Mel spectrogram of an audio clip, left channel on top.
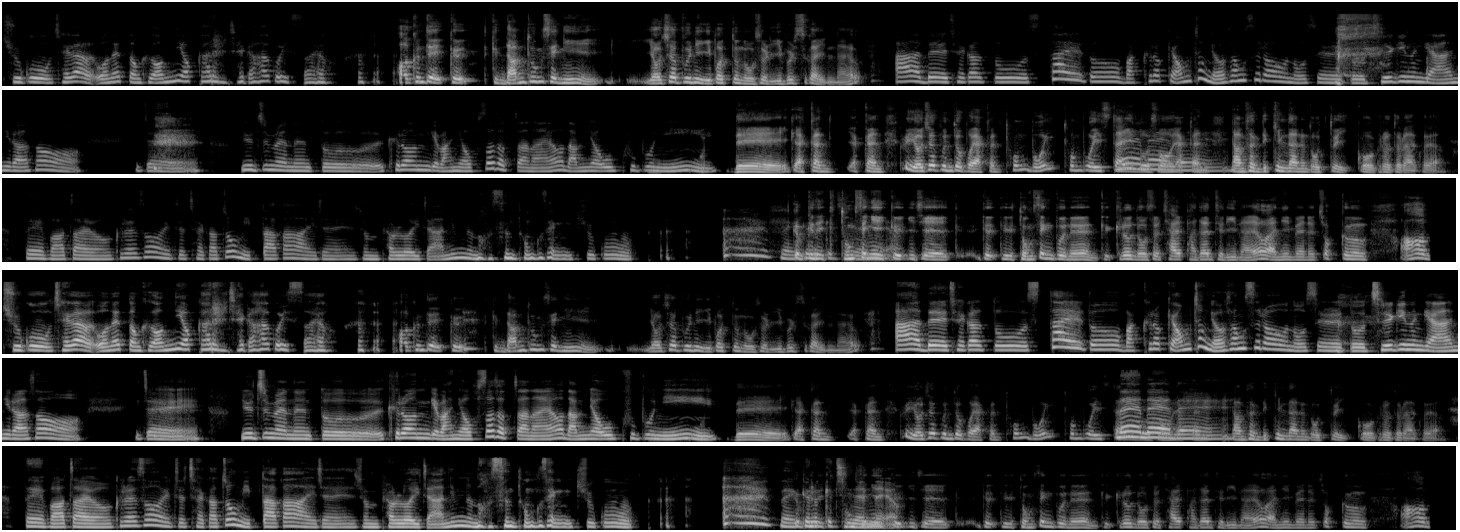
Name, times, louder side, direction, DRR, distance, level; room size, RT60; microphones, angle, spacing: voice 1, 0.0-3.3 3.6-3.7 4.6-4.7 8.9-15.3 16.0-16.5 17.0-21.7 25.7-26.9 29.4-35.4 36.3-37.3 37.6-38.1, right 6 dB, 80° right, 0.5 m, -25 dB
voice 2, 4.0-8.6 13.3-13.8 16.1-16.5 21.0-21.2 21.5-21.6 21.9-29.0 37.0-43.4, left 5 dB, 70° left, 0.6 m, -28 dB
head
